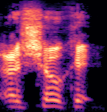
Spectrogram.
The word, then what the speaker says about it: Ahsoka: I always thought there's an H in there. Well, there's an H, but I think they... Oh, you don't pronounce it. It's a silent H.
